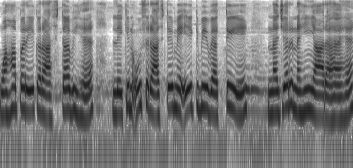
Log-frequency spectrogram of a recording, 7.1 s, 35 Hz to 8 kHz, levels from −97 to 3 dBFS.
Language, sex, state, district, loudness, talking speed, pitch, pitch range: Hindi, female, Uttar Pradesh, Muzaffarnagar, -13 LUFS, 150 wpm, 215 Hz, 195-240 Hz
